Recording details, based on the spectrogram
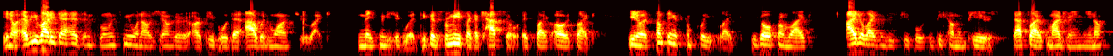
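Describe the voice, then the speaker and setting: A man's voice: lowish voice, steady tone, fast talker. Chatty young man on a tinny call. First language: Mandarin. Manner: chatty, says "like" constantly, self-deprecating laughs. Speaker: interview guest, rapper. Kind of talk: casual interview chat. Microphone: video call. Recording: phone-like video call audio.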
